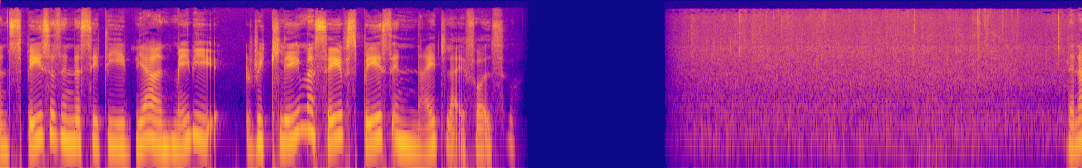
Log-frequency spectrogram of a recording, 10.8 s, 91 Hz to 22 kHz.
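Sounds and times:
speech: 0.0 - 5.2
heavy rain pouring, drops striking surfaces: 6.7 - 10.8.

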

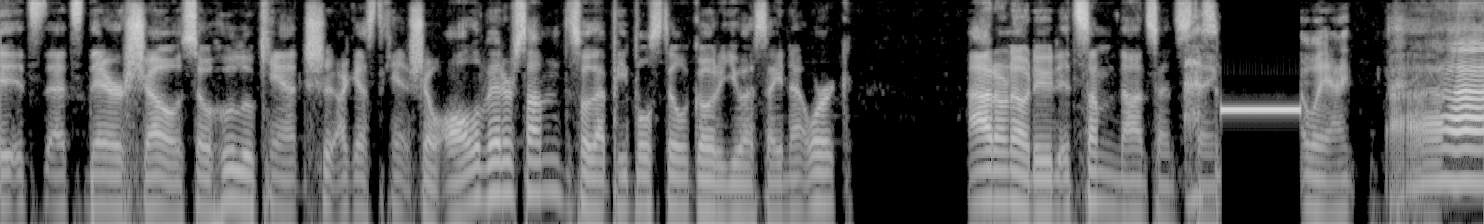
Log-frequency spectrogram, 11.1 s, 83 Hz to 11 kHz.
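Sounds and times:
speech: 0.0 - 6.5, 7.2 - 11.1
short flat censor bleep: 9.1 - 9.8
loud drawn-out grunting or bleating vocal sounds: 10.4 - 11.1.

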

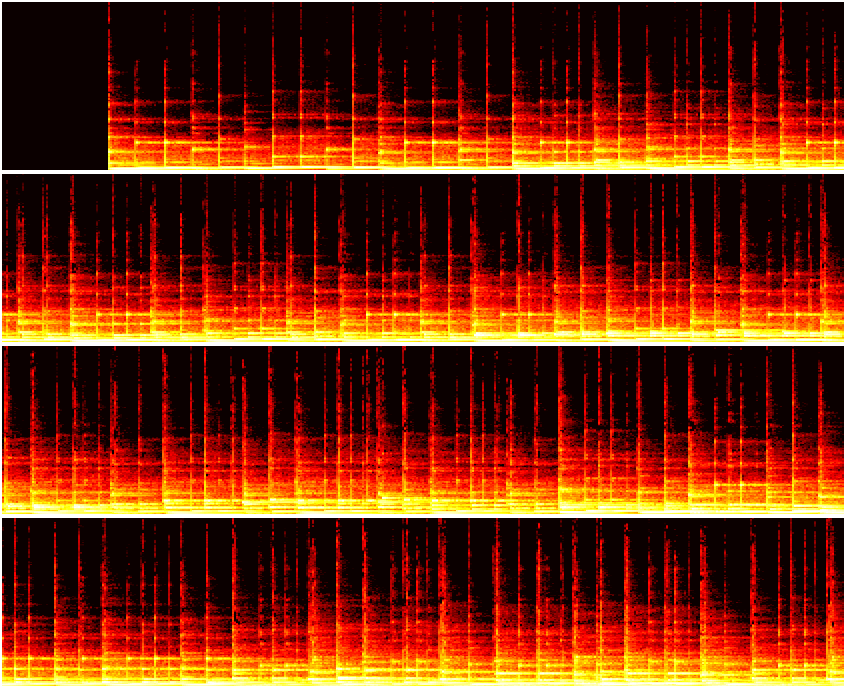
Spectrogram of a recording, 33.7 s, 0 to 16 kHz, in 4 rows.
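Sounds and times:
six marimbas playing: 1.1 - 33.6.

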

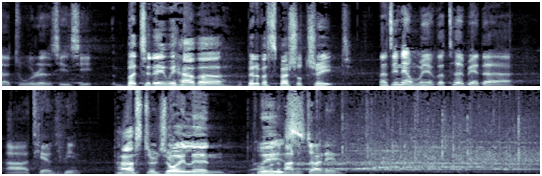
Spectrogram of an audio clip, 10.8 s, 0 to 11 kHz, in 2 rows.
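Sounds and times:
speech: 0.0 - 9.0
audience applause: 7.9 - 10.7.

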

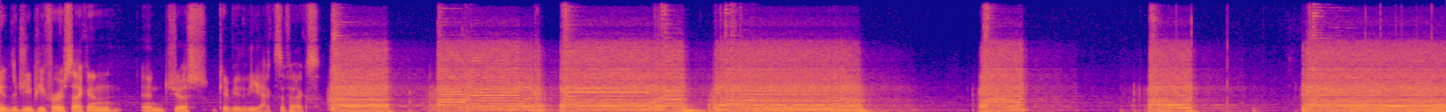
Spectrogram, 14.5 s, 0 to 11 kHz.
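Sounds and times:
speech: 0.0 - 4.9
distorted electric guitar through wide stereo echo effect playing chords and notes: 3.3 - 14.4.

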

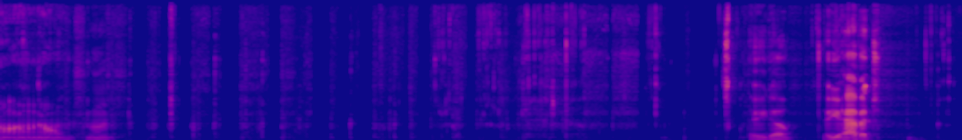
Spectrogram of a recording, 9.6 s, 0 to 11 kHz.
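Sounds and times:
crunchy chewing of a cinnamon roll bite: 1.5 - 7.4, 9.2 - 9.6
speech: 7.5 - 8.9.

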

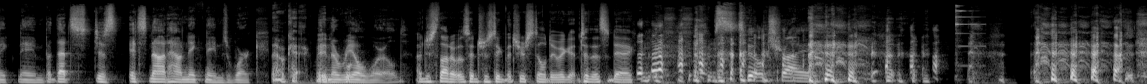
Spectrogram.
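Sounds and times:
speech: 0.0 - 9.4, 10.7 - 11.4
people laughing: 6.4 - 11.4
single bright bell ring: 9.6 - 10.1.

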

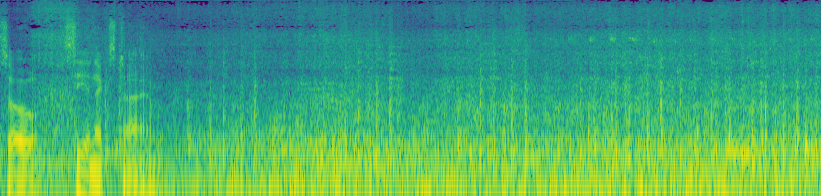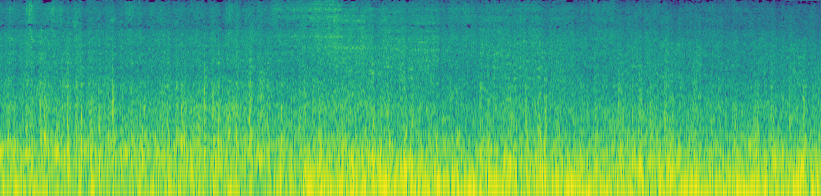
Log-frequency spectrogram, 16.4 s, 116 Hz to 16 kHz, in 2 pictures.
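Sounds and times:
speech: 0.0 - 2.6
train on rails clickety-clack: 0.0 - 16.4
faint train wheel squeals: 5.7 - 6.9.

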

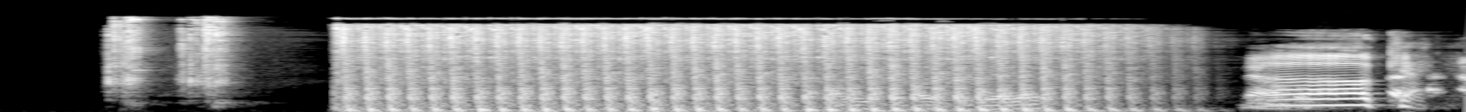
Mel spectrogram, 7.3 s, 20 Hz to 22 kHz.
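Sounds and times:
machine gun sound effect: 0.9 - 6.1
speech: 6.2 - 7.2
laughter: 6.3 - 7.3.

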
